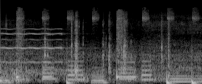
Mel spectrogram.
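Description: Background music with a fast, steady drum beat of about four hits a second over a stepping bass line.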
